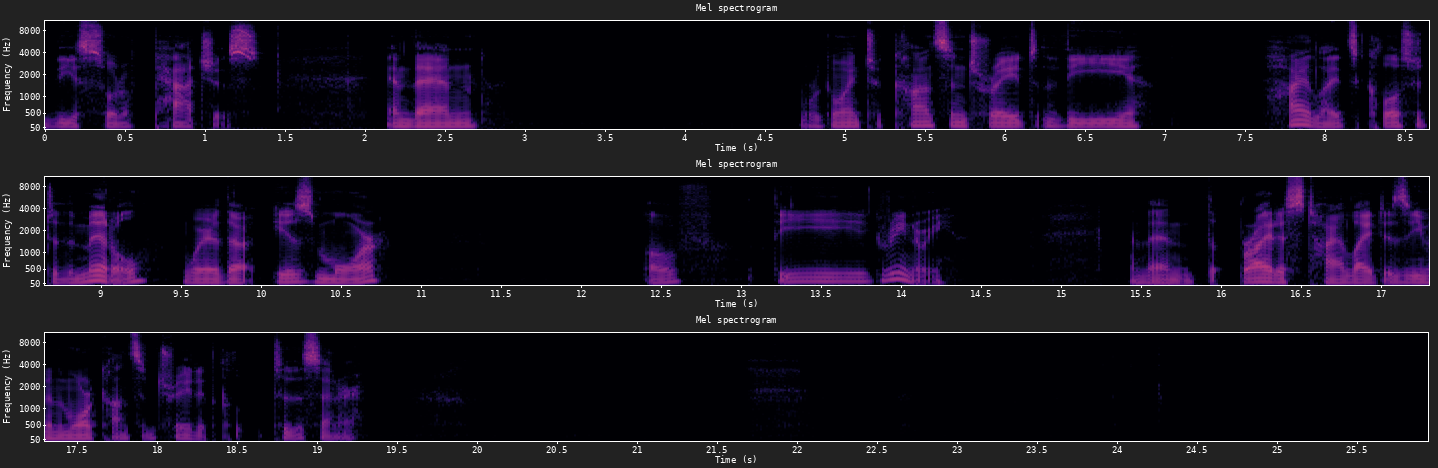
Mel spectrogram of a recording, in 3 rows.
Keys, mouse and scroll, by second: 1.8 ctrl+click, 6.8-13.6 drag, 14.9-17.1 ctrl+drag, 18.3 double click, 20.4 double click, 24.2 ctrl+z, 24.5 shift+click, 25.3 double click.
